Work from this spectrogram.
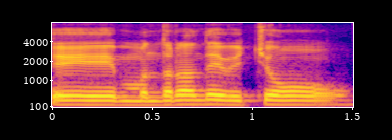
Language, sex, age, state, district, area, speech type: Punjabi, male, 30-45, Punjab, Mohali, rural, spontaneous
